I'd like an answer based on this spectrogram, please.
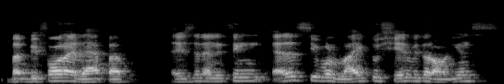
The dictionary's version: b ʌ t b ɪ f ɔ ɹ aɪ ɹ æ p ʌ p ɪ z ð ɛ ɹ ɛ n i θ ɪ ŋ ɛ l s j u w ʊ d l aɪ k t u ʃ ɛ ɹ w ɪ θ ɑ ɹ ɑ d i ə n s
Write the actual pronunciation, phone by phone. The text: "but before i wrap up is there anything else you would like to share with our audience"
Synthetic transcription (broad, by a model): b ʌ t b ɪ f ɔ ɹ aɪ ɹ æ p ʌ p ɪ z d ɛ ɹ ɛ n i t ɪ ŋ ɛ l s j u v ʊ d l aɪ k t u ʃ ɛ ɹ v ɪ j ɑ ɹ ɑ d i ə n s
